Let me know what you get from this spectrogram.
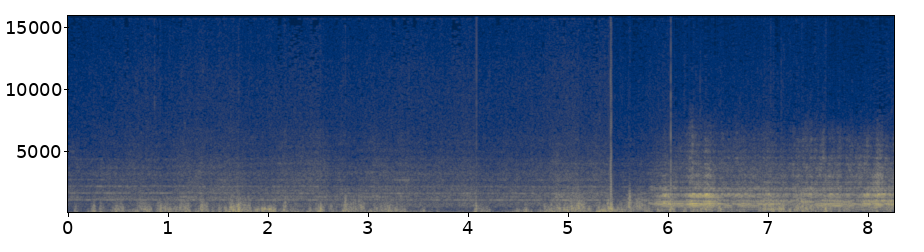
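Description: Grain train's covered hopper cars rolling over a steel trestle bridge, wheels clattering unevenly, with a sharp clank about five seconds in. From about six seconds a train horn sounds a steady chord over the rolling noise.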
